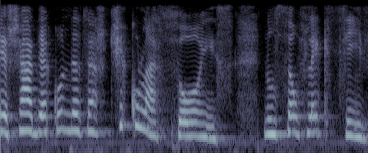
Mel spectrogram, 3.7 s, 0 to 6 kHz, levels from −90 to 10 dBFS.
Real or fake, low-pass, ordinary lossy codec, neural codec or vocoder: real; 5.4 kHz; none; none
